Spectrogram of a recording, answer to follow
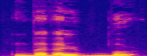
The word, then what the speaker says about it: Wewelsburg: Bebelsburg, pronounced in German. In English, would be Wewelsburg.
